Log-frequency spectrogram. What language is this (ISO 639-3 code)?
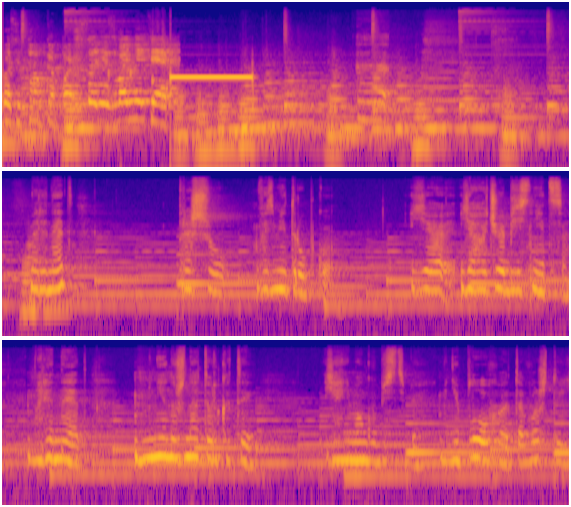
rus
